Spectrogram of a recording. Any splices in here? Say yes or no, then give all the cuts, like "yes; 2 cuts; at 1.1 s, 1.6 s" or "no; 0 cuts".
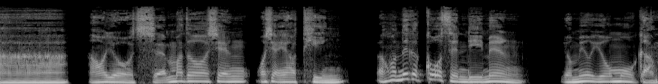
yes; 1 cut; at 2.5 s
